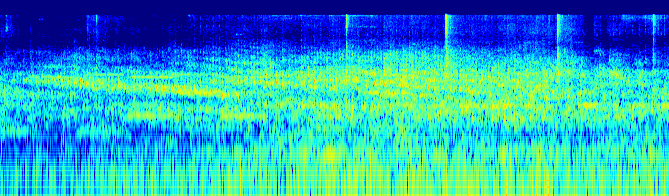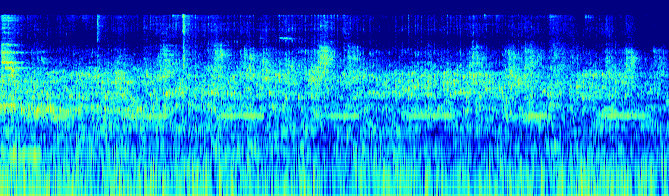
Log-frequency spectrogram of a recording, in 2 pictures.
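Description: Passenger train hauled by a diesel-electric locomotive passing close by over a level crossing: a heavy rumble of engine and wheels that builds to its loudest about midway and then eases as the coaches roll past, with sharp clicks of wheels over rail joints. The crossing's warning signal keeps sounding over it, a two-pitch tone repeating about every second and a half.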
